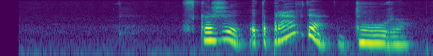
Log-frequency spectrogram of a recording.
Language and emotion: Russian, angry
